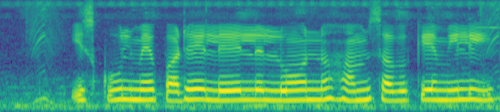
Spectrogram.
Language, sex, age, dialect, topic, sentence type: Magahi, female, 18-24, Western, banking, question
